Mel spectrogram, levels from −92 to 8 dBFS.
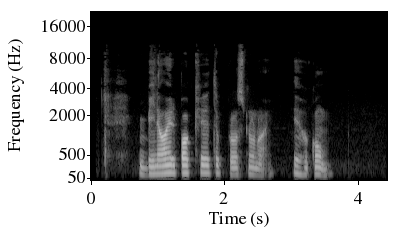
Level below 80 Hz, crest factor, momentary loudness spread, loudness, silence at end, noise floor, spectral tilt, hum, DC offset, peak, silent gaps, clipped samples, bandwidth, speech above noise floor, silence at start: -76 dBFS; 22 dB; 18 LU; -26 LUFS; 0.9 s; -72 dBFS; -6.5 dB/octave; none; under 0.1%; -6 dBFS; none; under 0.1%; 11 kHz; 46 dB; 0.2 s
